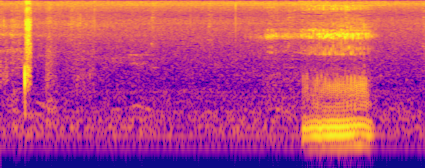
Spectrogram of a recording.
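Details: Sleeping dog gives one rumbling snore about three seconds in, a low throaty inhale with a buzzy nasal edge lasting under a second; the rest is quiet room tone with a faint click near the start.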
